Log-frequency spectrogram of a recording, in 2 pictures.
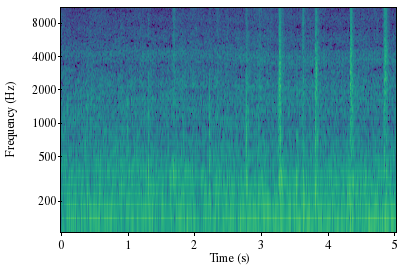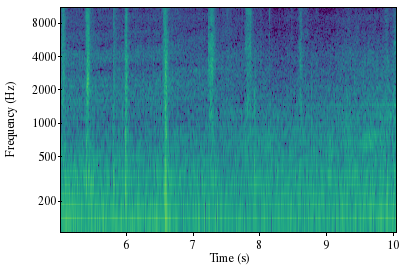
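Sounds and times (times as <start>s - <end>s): low steady rumble: 0.0s - 8.5s
footsteps on stone stairs: 0.0s - 10.0s.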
